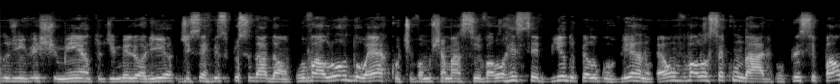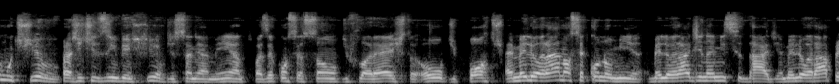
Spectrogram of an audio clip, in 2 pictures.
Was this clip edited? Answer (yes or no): yes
